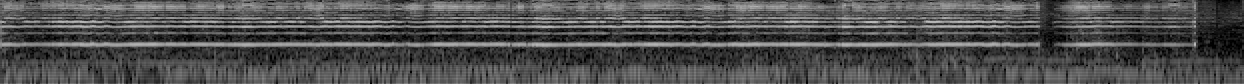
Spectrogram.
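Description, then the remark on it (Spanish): A mosquito sound effect: a steady, high-pitched mosquito buzz drones continuously for several seconds, fairly loud, with a low hum underneath and a brief dip near the end. “Si nada más tenemos de mosquito y lo demás, pero no tenemos de puerco.”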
